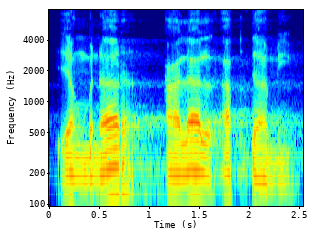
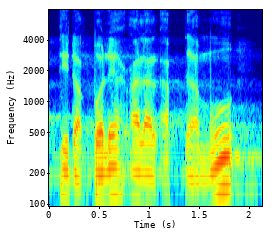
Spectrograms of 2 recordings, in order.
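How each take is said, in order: First: The last word ends in an i vowel. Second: The last word ends in a u vowel. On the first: The speaker calls it right. "Yang benar" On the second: The speaker calls it wrong. "tidak boleh alal aqdamu, salah"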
